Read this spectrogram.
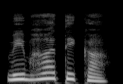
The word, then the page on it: ವಿಭೀತಕ: vibhītaka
